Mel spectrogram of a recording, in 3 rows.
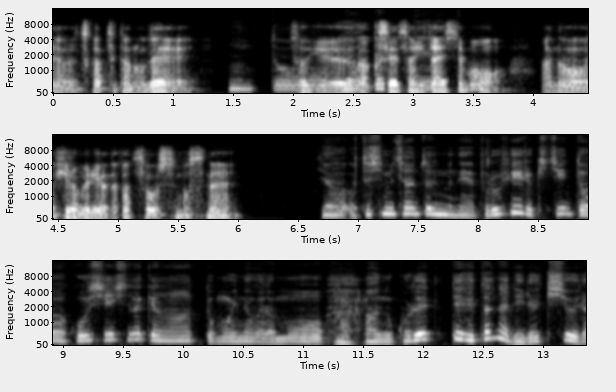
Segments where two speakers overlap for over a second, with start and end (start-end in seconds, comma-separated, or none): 2.0-3.4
